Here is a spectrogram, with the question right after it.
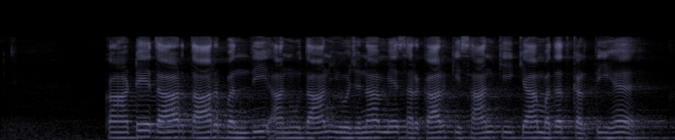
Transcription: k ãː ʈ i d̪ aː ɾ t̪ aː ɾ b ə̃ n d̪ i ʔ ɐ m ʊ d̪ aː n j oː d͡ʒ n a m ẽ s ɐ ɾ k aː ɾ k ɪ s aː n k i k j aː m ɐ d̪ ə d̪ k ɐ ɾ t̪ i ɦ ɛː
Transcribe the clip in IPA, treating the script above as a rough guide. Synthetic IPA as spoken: k ãː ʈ e d̪ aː ɾ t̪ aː ɾ b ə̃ n d̪ i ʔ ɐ n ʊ d̪ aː n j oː d͡ʒ n a m ẽ s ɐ ɾ k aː ɾ k ɪ s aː n k i k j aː m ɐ d̪ ə d̪ k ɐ ɾ t̪ i ɦ ɛː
